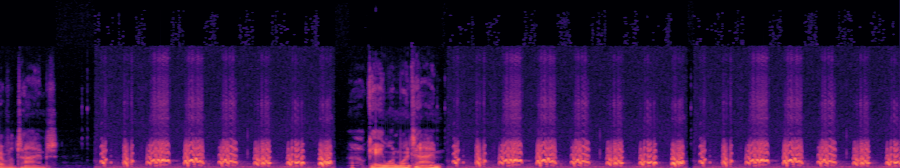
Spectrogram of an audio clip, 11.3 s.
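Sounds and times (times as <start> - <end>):
speech: 0.0 - 1.5, 4.6 - 5.7
guinea pig squeaking: 1.2 - 4.2, 5.6 - 11.2.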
